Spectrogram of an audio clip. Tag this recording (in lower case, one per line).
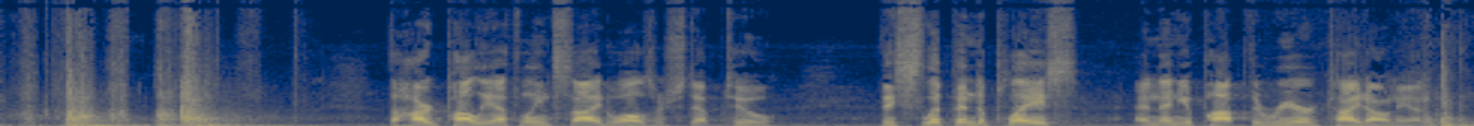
speech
